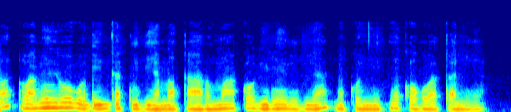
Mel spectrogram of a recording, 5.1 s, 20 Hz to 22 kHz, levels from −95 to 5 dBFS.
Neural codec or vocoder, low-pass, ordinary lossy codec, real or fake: codec, 24 kHz, 3 kbps, HILCodec; 10.8 kHz; none; fake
